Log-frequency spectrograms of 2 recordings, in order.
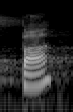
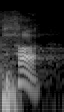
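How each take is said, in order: First: The p is released without a puff of air. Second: The p is released with a puff of air. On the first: "Pode ser sem aspiração" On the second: "o P pode ser aspirado"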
